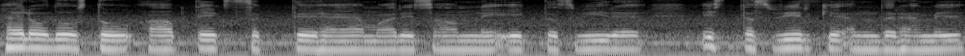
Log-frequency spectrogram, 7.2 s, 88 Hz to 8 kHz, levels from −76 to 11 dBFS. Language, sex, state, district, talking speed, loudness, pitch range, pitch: Hindi, male, Rajasthan, Bikaner, 140 wpm, -16 LUFS, 150-160 Hz, 155 Hz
